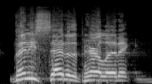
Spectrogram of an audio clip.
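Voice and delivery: usual speaking voice

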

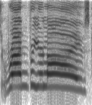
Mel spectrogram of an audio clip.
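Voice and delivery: high, slow frantic shriek; terrified mice soldiers scatter; panicked cry. Acted. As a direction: flee screaming. Soldiers flee the monster.

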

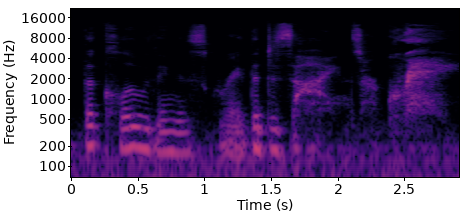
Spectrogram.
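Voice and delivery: sinking to a gloomy whisper; whispered fade. Real, not acted. Describing the gray company, fading to whisper. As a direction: let each line die away to a whisper. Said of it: "dramatic fade on gray".

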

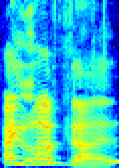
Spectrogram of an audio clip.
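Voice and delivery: high, gushing excitement; squealing delight. Real, not acted. Gushing over a cute laugh.

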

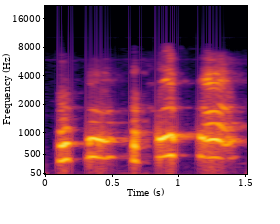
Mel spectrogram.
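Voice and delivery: high-pitched burst of laughter. Real, not acted. Laughing at the other player mid-argument, high laughter.

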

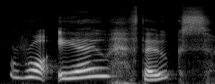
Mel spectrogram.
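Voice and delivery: a sudden put-on British cheer; chirpy fake British greeting; mock British. Vlogger slipping into a joke British accent. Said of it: "I'm not British".

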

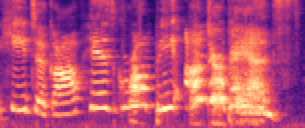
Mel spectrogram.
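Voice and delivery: stretched words building to loud comic punchlines; children's story narration. A narrator's reading. Storyteller undressing the grumpy penguin for children, animated narration. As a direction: draw it out, then hit the silly word. Reads picture book to children.

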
